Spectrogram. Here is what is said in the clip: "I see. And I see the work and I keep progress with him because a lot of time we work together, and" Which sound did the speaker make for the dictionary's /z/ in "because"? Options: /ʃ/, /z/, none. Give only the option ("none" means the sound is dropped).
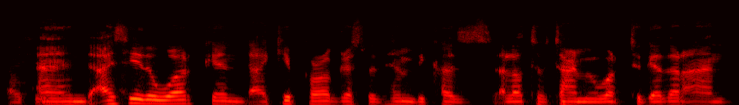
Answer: /z/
